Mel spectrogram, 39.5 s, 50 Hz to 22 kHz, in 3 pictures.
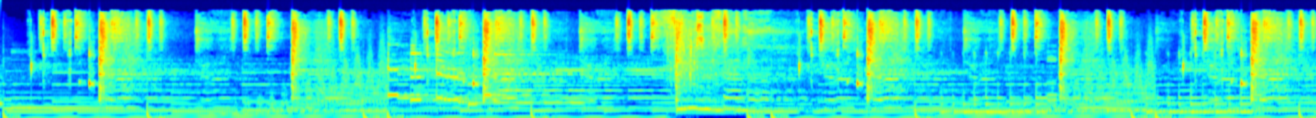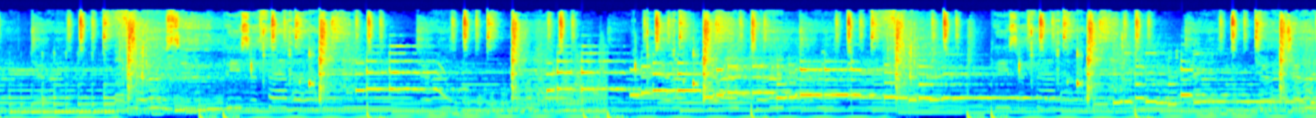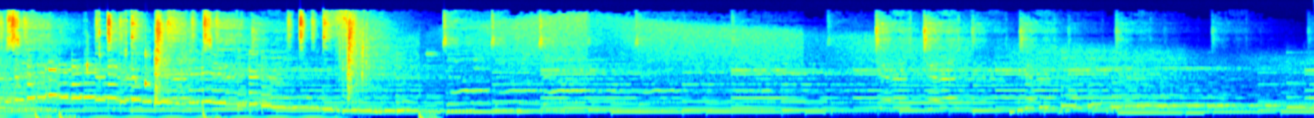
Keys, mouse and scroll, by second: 9.3 Return, 11.1-23.1 drag, 23.3 ctrl+s, 26.5-34.9 drag, 35.3 ctrl+c, 36.8-39.4 drag.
